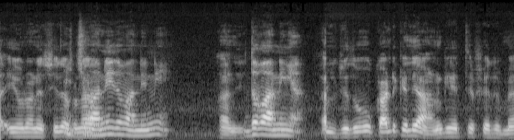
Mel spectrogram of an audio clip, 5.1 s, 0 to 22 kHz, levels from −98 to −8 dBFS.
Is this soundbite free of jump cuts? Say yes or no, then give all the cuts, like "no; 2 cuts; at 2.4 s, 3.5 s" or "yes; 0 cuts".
no; 1 cut; at 3.2 s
